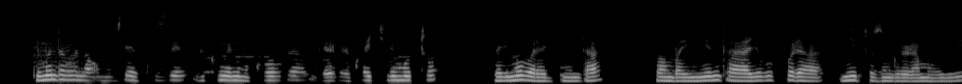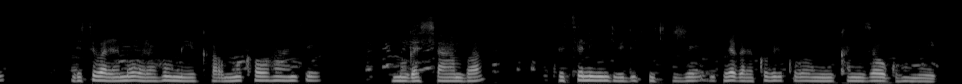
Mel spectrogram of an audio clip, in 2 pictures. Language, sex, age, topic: Kinyarwanda, female, 18-24, health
